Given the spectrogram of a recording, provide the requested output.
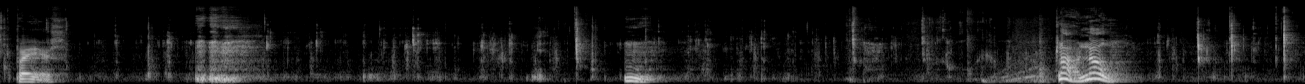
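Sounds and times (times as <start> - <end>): close chewing: 0.6 - 10.2, 11.4 - 13.0
wet lip smacks and clicks: 11.6 - 13.0.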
